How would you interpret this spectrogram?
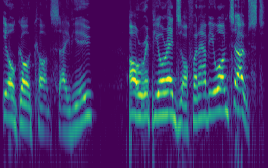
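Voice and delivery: slow then loud Cockney threat; menacing Cockney giant. Acted. Goliath threatening God's people in loud Cockney. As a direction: threaten like a brute.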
